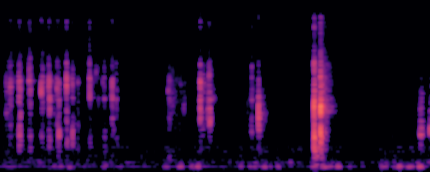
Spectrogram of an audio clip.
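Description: Typing on a computer keyboard: a quick run of about eight keystrokes in the first second, then a few scattered clicks, the loudest a little after three seconds in.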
